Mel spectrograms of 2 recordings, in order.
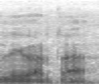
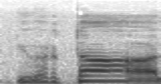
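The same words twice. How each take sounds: First: Fading parrot cry. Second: Parrot squawk. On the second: Parrot shouting from cage. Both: Retold or imitated.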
